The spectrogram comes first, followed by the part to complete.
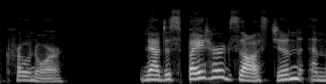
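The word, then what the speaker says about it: kronor: one of those and I looked up the plural and it's konor so I'm not mispronouncing it it really is konor now despite her exhaustion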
